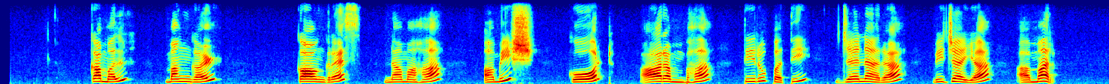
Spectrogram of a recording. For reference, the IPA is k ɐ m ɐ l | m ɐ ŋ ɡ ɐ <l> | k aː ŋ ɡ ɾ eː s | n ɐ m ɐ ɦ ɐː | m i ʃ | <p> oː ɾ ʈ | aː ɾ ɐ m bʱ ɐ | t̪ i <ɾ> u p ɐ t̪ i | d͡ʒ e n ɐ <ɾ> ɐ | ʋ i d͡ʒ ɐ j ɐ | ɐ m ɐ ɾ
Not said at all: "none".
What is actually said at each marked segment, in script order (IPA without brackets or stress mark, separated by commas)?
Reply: ɭ, k, ɾ, ɾ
